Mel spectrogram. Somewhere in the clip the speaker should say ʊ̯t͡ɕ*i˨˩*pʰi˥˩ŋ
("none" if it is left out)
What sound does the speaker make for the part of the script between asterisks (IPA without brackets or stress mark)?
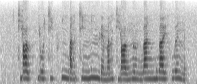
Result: i˨˩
